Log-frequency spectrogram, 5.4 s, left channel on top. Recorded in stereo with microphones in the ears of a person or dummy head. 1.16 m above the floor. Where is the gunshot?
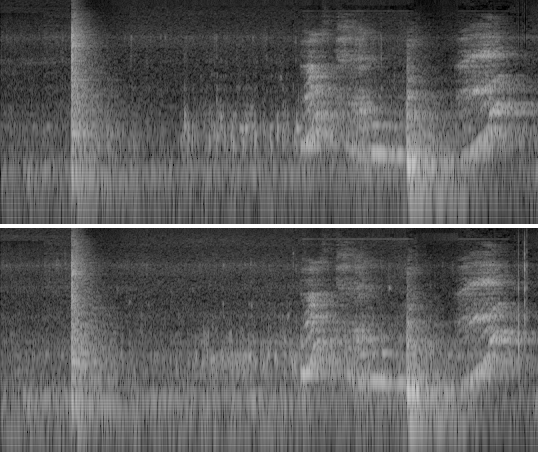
5° left (ahead or behind), 0.6 m.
